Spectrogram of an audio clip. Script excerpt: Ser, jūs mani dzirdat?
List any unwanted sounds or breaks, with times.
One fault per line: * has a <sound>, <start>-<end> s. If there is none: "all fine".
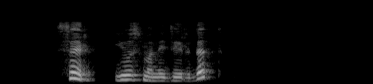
all fine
